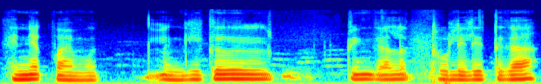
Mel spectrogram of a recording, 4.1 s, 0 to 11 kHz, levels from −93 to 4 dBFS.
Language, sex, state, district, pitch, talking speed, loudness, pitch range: Wancho, male, Arunachal Pradesh, Longding, 135 Hz, 160 wpm, -15 LUFS, 125-140 Hz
